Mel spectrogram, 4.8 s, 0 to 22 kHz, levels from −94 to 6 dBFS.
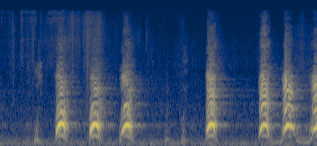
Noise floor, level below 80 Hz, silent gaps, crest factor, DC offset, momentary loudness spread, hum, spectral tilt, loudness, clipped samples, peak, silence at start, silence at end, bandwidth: -54 dBFS; -60 dBFS; none; 16 dB; under 0.1%; 5 LU; none; -4.5 dB/octave; -18 LUFS; under 0.1%; -4 dBFS; 0.85 s; 0 s; 9.6 kHz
